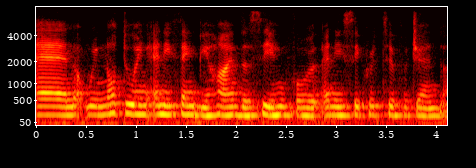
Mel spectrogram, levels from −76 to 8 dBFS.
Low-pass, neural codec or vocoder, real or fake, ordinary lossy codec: 7.2 kHz; codec, 16 kHz, 0.9 kbps, LongCat-Audio-Codec; fake; Opus, 24 kbps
